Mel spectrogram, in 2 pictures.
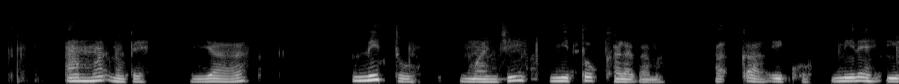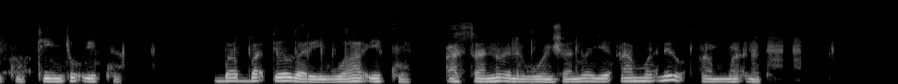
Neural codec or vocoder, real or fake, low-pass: codec, 24 kHz, 6 kbps, HILCodec; fake; 7.2 kHz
